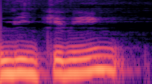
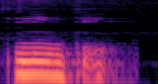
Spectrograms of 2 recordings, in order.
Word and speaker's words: LinkedIn: tenemos Instagram, Twitter, Pinterest, YouTube, eh, LinkedIn, que bueno, en español y todo el mundo lo, pronuncia como LinkedIn, pero es LinkedIn.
